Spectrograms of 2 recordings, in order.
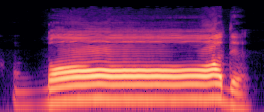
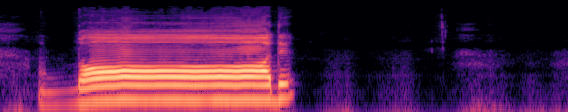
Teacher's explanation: اس کا مخرج ہے زبان کی کروٹ اور اوپر کی داڑوں کی جڑ سے ادا ہوتا ہے، جیسے ضاد، یعنی زبان کی سائیڈز اوپر کی داڑوں کی جڑ سے لگاتے ہیں، جیسے ضاد۔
